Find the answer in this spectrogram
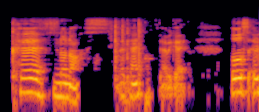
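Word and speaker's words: Cernunnos: We did look at the book at Sir Nonos. Let's have a look what it says here. Oh, it says it's pronounced Kernonos.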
